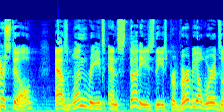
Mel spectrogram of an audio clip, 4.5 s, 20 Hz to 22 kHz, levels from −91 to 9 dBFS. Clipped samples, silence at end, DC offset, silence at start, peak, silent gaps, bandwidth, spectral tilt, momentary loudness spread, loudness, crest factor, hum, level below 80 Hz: under 0.1%; 0 s; 0.7%; 0 s; 0 dBFS; none; 11 kHz; -3 dB/octave; 5 LU; -19 LUFS; 20 dB; none; -48 dBFS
